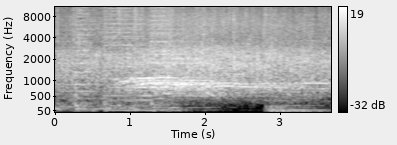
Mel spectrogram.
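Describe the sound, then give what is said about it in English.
A large crowd of AT&T employees, on their feet in a huge, packed venue, claps and cheers steadily as company executives march out on stage; dense applause with faint music playing underneath throughout. “Every seat is filled with AT&T employees, and all the big executives march out on stage, and music is playing, and people are on their feet and they're cheering because these are executives.”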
